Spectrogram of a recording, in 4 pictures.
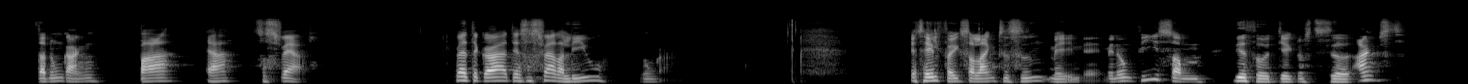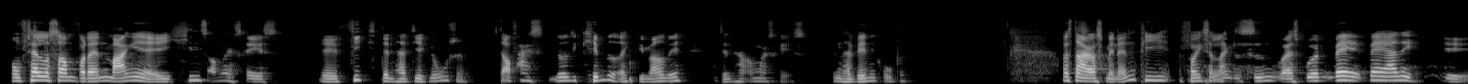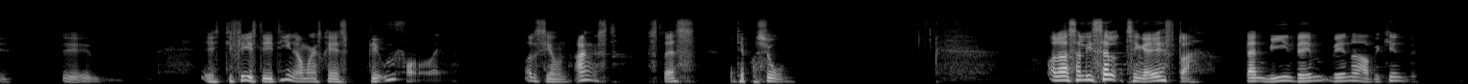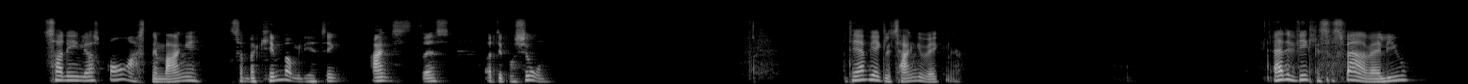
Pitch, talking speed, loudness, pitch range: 155 Hz, 155 wpm, -24 LUFS, 140-180 Hz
